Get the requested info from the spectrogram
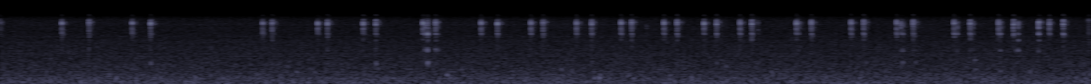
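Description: Computer mouse button clicking faintly and repeatedly, in close pairs of press and release, a few pairs a second, as dashes are drawn onto a scatter plot.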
